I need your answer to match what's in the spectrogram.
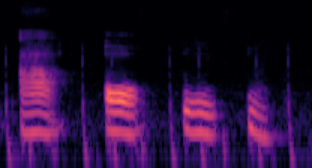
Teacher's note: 입술과 혀가 한 번만 움직이고 더 이상 움직이지 않고 고정이 되어 있습니다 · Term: 단모음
